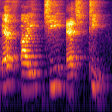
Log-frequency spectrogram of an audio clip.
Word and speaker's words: fight: it is said that if the words end for the letter g h t then g h is becoming silent so f i g h t fight another example we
